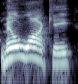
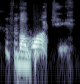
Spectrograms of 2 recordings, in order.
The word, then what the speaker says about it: Milwaukee: to know how to how to pronounce it not milwaukee milwaukee and um i was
